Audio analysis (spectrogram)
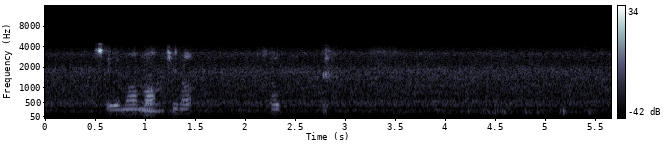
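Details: Swarming honey bees, late April 2011, caught and re-hived in a poly nuc after the old queen swarmed: a continuous droning buzz, briefly overlaid by a human voice about one second in and a few soft knocks.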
